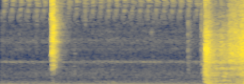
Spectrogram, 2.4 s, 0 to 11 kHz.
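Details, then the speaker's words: Jeep CJ7 starting after an ignition fault was traced to the blue ignition wire running up the steering column, so the starter solenoid got no power. A click, a pause, then it catches at once and settles into a steady, even idle. "Hell yeah. We have proper ignition power now."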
